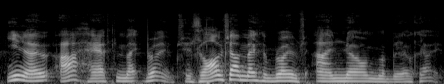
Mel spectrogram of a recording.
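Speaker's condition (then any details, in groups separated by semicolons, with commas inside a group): Stage 4 tongue cancer; diagnosed ten years ago at stage 4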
